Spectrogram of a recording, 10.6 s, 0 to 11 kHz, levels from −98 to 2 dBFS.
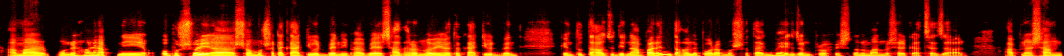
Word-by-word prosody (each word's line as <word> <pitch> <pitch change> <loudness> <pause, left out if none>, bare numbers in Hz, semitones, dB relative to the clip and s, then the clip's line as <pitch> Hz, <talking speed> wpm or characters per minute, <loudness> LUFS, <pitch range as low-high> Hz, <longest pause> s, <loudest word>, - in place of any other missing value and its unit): আমার 115 +1 +4 0.2
মনে 135 +7 +1
হয় 220 +2 +2
আপনি 155 -1 -2 0.4
অবশ্যই 175 - +6
আ - - +7 0.3
সমস্যাটা 125 +2 0
কাটিয়ে 110 0 +2
উঠবেন। 110 +4 +1
এভাবে 110 0 0 0.2
সাধারণভাবেই 125 +5 +2
হয়তো 140 0 -1
কাটিয়ে 100 - -1
উঠবেন। - - -4 0.5
কিন্তু 120 +1 -4
তাও 120 0 +4
যদি 145 +5 -2
না 150 - +1
পারেন 245 +11 +4
তাহলে 115 -2 -1
পরামর্শ 115 +1 -1 0.2
থাকবে 185 +7 -3
একজন 110 0 -2
প্রফেশনাল 110 +2 -6
মানুষের 100 +1 -6
কাছে - - -7
যাওয়ার। - - -7 0.5
আপনার 105 -1 -5
শা 115 - -1
120 Hz, 165 wpm, -23 LUFS, 110-140 Hz, 0.5 s, আ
